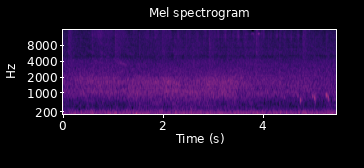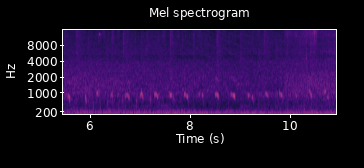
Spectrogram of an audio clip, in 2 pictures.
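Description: A cloth wiping a car windshield, rubbing on the glass. From about halfway through come short, rising squeaks, about three a second. A steady low rumble runs underneath.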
